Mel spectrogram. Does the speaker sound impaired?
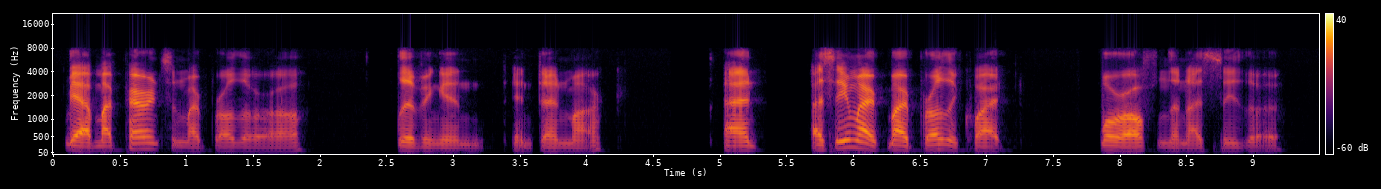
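Yes: Duchenne muscular dystrophy; progressive.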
